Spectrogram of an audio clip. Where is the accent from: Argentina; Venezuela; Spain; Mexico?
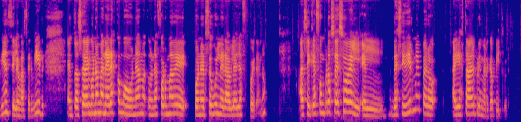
Venezuela; moved away as an adult; now in Chile; yo nací en Venezuela y yo me vine a vivir a Chile hace, bueno, en el 2014, o sea, ya casi ocho años.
